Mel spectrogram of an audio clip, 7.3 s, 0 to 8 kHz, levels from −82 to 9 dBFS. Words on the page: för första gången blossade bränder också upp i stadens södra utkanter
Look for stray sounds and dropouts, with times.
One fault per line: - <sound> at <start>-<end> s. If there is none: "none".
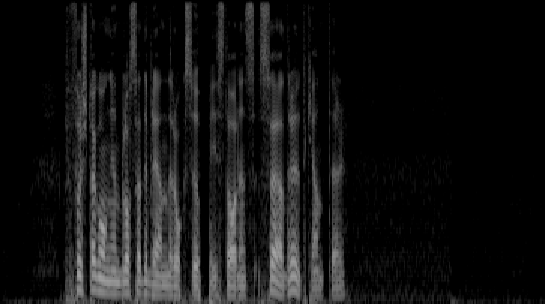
none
